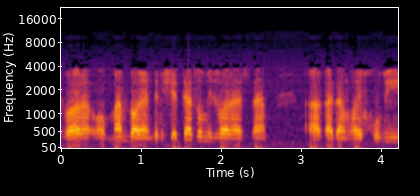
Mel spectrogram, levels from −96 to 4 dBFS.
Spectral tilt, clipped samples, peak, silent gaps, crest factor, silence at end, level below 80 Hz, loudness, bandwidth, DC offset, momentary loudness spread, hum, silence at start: -5.5 dB/octave; under 0.1%; 0 dBFS; none; 18 dB; 0 s; -44 dBFS; -19 LUFS; 5.4 kHz; under 0.1%; 9 LU; none; 0.05 s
